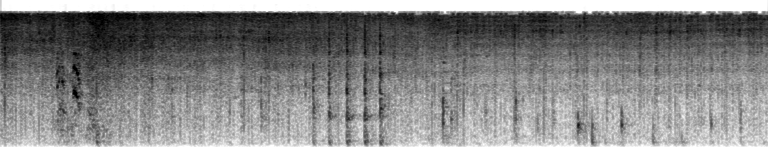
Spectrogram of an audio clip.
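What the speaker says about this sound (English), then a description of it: "take our garlic, put it right in our pan" Finely chopped garlic sizzles in a hot pan for a butternut squash stuffing, a steady close frying hiss broken by sharp crackles and pops. No one speaks.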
